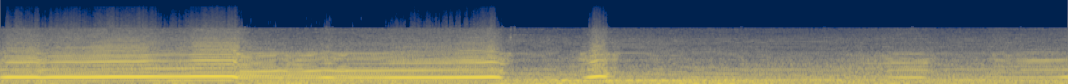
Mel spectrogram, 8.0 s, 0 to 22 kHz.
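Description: Porsche 718 Cayman GT4 RS's naturally aspirated 4.0-litre flat-six at full throttle, revs rising through the gear, with an upshift about two seconds in and then climbing again. Near halfway the driver lifts off and the engine drops to a much quieter overrun, with a short blip of revs just after the lift.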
